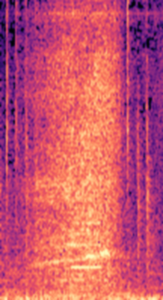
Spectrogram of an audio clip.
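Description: Car tyres squealing for about a second in the middle, over music with a fast, even ticking beat.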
